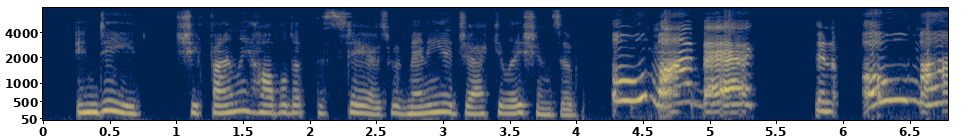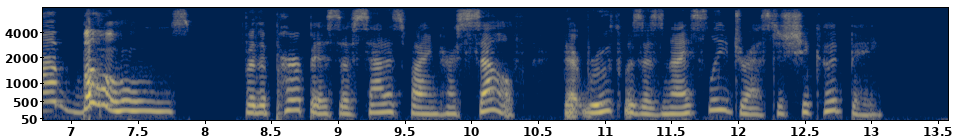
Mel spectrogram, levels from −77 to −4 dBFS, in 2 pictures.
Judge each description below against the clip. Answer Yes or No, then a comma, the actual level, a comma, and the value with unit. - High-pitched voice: Yes, high, 210 Hz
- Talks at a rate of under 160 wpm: Yes, average, 145 wpm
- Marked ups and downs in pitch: Yes, wide, 5.7 semitones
